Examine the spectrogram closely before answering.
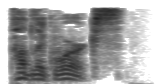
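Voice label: "public works", American English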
